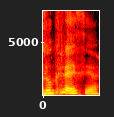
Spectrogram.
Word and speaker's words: Lucrecia: I said, oh, they pronounced her name wrong. I said, well, no, that's the actual way of how it's pronounced. Lucrecia.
